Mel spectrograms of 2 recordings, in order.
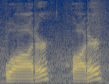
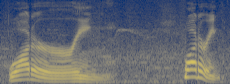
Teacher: The T is a fast D.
